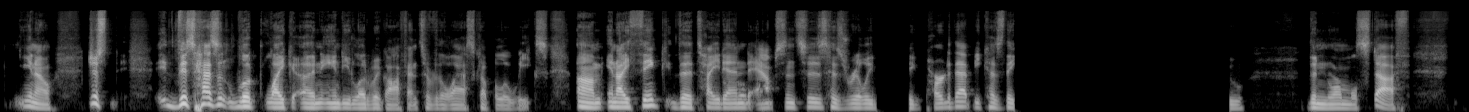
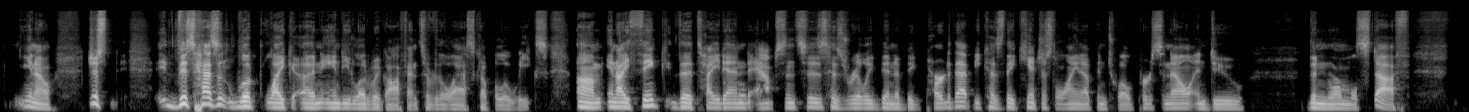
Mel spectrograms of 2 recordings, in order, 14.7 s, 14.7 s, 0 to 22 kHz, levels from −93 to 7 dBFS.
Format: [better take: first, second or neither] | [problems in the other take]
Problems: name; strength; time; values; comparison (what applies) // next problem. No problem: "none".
second | audio cutting out; at 9 s and at 10 s for 2 s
